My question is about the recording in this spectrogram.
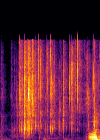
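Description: A foil trading-card booster pack wrapper crinkling as it is handled in the hands, a run of crackles lasting about a second, followed by a child's voice near the end.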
